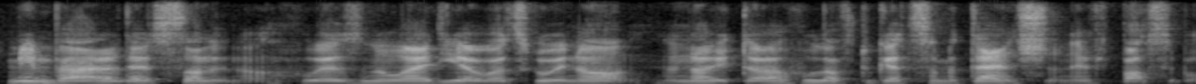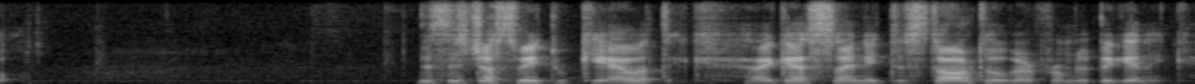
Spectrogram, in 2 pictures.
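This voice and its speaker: A man's voice: fairly low pitch, normal speed, a bit bright. A man hosting a let's play, reading game text aloud and adding casual, joking commentary.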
